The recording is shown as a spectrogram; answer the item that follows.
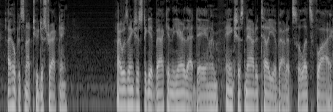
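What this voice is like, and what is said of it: Voice slightly off from a cold. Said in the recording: “my voice sounds a little off. Unfortunately, I've come down with a cold ... my voice isn't really up to snuff yet.”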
